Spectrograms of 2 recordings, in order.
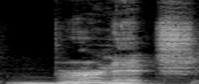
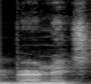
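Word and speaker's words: Børnich: Now, that's according to their CEO, Bernd Burnich, and I believe I'm pronouncing that correctly because I did look up what an O with a line through it sounds like in Norwegian.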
